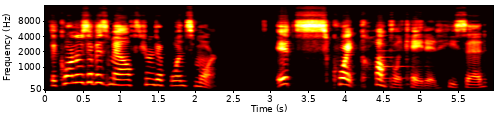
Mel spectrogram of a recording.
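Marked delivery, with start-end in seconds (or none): 3.1-5.2 lower, slow and knowing; smooth male stranger. Acted. Tall stranger teasing the startled programmer, low and sly. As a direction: let a sly smile sit in it.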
